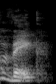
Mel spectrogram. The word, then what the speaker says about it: Vivek: which, listen, I love my man Vivek Rhymes with Cake.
